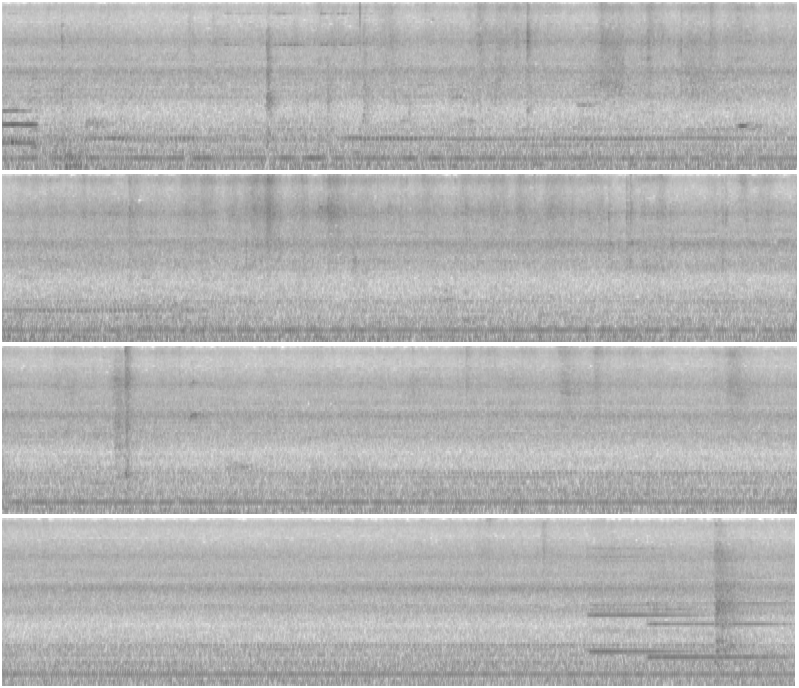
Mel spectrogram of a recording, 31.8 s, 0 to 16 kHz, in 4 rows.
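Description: Steady hum with a constant low tone from a Kawasaki C151 metro train standing at a platform with its doors open, its on-board equipment running while it waits.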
